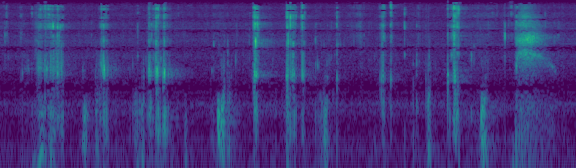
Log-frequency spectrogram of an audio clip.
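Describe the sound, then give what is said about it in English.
Someone drinks a glass of water in a steady run of gulps and swallows, each with a wet click, repeating irregularly for several seconds with no talking. “Well, I know you can't see it, but I've got a glass here of good old Washington, D.C. tap water, made according to the federal government's current standard. And I'm going to drink it right now.”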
